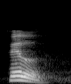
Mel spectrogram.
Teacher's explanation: But we're not going to pronounce the Fatah. We're going to join whatever is before the Hamzatul Wasl to whatever is after, which is a Lam. Right? So we're going to go straight to the Lam.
